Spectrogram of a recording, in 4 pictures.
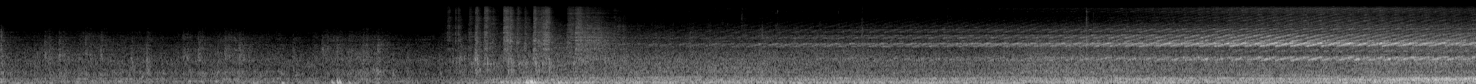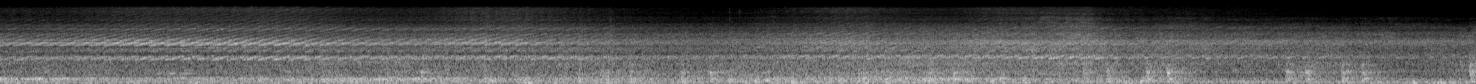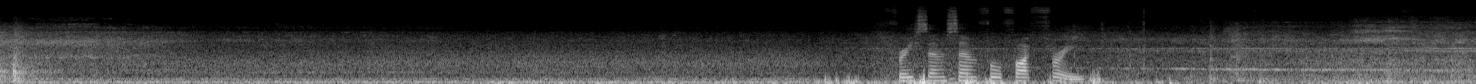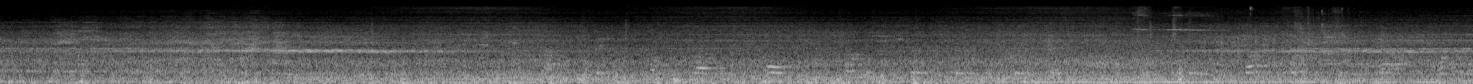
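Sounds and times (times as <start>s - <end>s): train low rumble: 0.0s - 59.0s
wheels clicking over rail joints: 3.2s - 6.8s
traction motor whine: 6.2s - 20.7s.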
